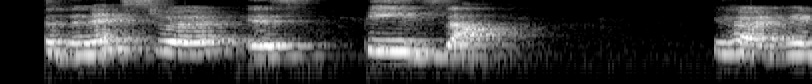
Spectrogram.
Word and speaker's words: pizza: but when we pronounce we include a t sound over here that is for the first syllable we say p e e t p and for z z a we don't include the z sound we bring the s sound okay so when i'm saying it you must have noticed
